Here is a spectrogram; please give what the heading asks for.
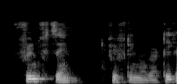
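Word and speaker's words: fünfzehn: और 15 का भी फिन्फ जेन, फिन्फ जेन 15 होगा, ठीक है।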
